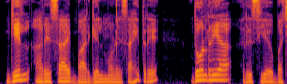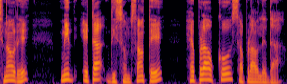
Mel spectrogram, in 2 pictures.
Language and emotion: Santali, neutral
